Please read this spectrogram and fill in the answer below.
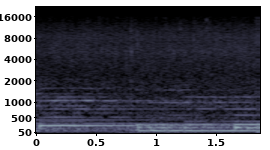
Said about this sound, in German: War das hier nur Regen oder was?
